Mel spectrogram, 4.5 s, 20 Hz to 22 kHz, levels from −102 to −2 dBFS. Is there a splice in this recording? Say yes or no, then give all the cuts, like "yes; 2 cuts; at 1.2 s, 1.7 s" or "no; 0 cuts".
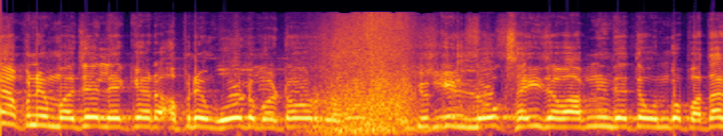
yes; 1 cut; at 2.4 s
